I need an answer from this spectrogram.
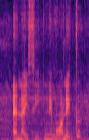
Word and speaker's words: mnemonic: से स्टार्ट होती है, M यहाँ साइलेंट है ना, तो M से स्टार्ट होती है, MNEMONIC, निमोनिक।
